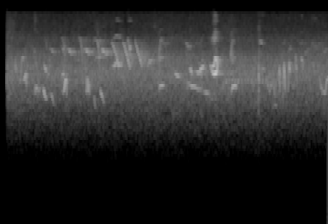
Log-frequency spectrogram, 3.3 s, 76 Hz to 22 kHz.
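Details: A Gray Catbird at Magee Marsh Visitor Centre, Ohio, USA, on 8-5-2023 gives a quick jumble of high, squeaky and chattering notes with no set rhythm, over a steady hiss of marsh background noise.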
